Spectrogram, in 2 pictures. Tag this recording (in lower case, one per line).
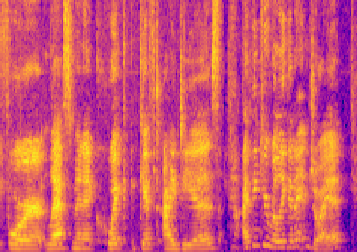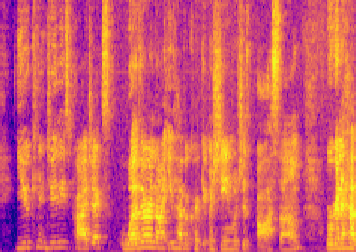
speech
